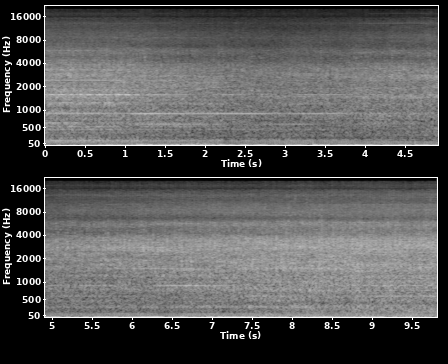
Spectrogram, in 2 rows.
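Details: 2014 Massey Ferguson 1754 tractor, 53.6 hp diesel, only 173 hours: steady, even low diesel rumble settling into a smooth idle with no knocks or misses; healthy normal idle.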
